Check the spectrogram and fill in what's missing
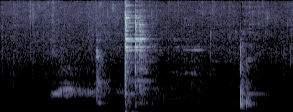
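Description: Chilies and bitter beans stir-fry quietly in a pan for Indonesian grilled rice, with a soft sizzle broken by a few sharp scrapes and clacks of the spatula against the pan.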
